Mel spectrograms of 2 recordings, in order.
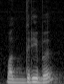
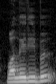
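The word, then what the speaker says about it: واضرب: നോക്കാം ഇവിടെ നമ്മൾ പറഞ്ഞു ഈ അക്ഷരത്തിന്റെ ഉച്ചാരണം വള്ള് അല്ല വദ്രിബ് ദ് ദാലിന്റെ ഒരു അംശം കൂടി വരണം അപ്പൊ ഇവിടെ വളരിബ് എന്ന് പറയരുത് തെറ്റാണ് വദ്രിബ് വദ്രിബ് ബ എ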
